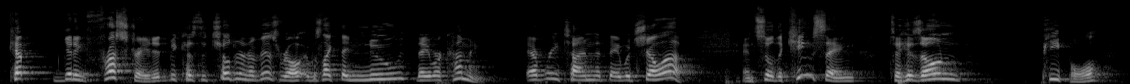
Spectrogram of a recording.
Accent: American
